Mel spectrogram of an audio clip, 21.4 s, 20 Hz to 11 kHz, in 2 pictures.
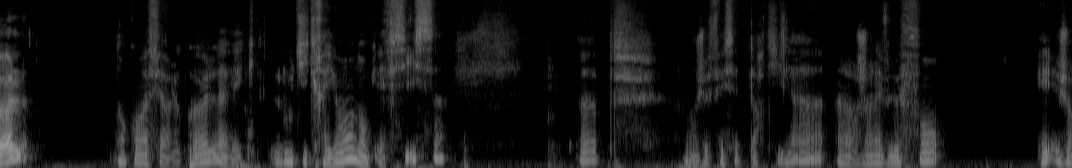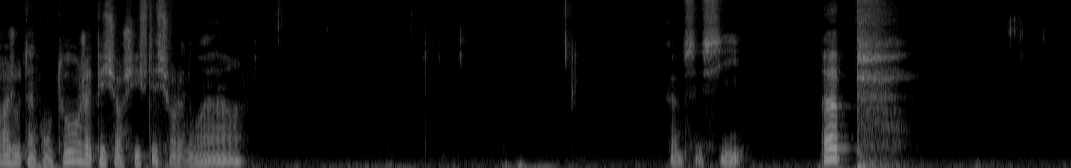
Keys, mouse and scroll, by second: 0.6 middle click, 2.4 F6, 2.5 middle click, 4.0 middle click, 6.0 click, 9.0 click, 9.8 click, 11.8 shift+click, 13.6-14.8 drag, 15.2 click, 17.0-19.1 drag, 19.9 click, 21.3-21.4 drag.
